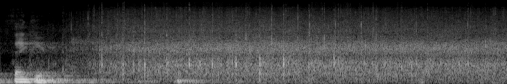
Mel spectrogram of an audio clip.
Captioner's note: room applauds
